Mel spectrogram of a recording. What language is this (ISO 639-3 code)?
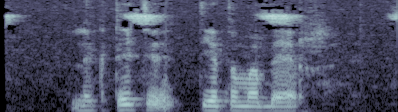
luo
